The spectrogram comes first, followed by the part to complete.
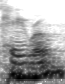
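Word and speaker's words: Cairo: Georgia he says Sue that's how you say it it's kro Georgia it's north of Tallahasse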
